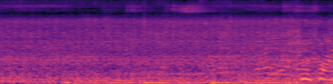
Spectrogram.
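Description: Steady low rumble of a jeepney's engine and road noise, heard from inside the open passenger cabin.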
